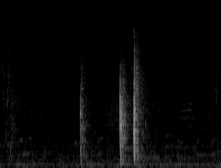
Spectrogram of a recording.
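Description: A knife knocks on a wooden board.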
